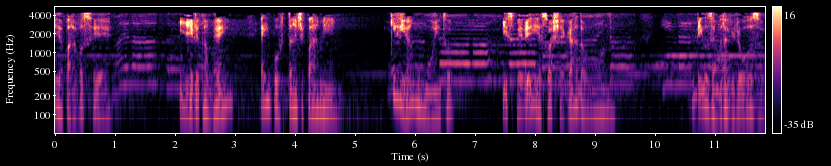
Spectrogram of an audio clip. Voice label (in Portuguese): ANIV. FILHO DISTANTE M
